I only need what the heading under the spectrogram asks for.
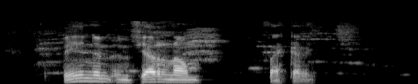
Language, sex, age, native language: Icelandic, male, 50-59, Icelandic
